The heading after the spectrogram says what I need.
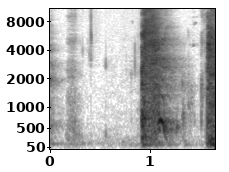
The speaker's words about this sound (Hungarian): Ide is tüsszent.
